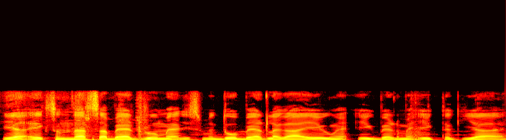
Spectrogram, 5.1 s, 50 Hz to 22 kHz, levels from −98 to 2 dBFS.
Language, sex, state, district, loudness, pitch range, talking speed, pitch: Hindi, male, Jharkhand, Deoghar, -21 LUFS, 120-130 Hz, 200 wpm, 125 Hz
